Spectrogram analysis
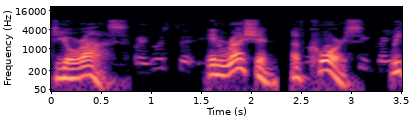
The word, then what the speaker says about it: Yoros: In Turkish, it is pronounced Yoros. In Russian, of course, we can't say it like that because we always stress the letter yo, while in their language, it is unstressed.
